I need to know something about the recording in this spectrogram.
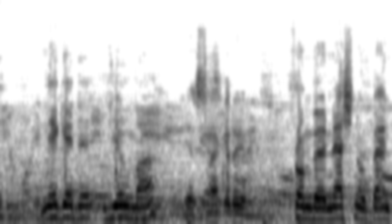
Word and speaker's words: Negede Yilma: I'm here with let me know if I'm pronouncing this correctly NE yilma yes from the National Bank of Ethiopia so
